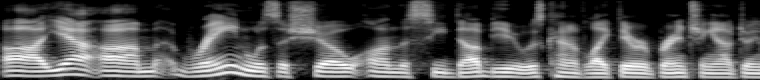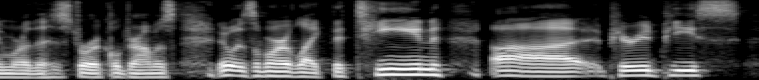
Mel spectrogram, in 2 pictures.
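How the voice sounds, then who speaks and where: A man's voice: medium pitch, moderate pace, few pauses, no echo, clean studio sound. A man co-hosting a podcast, chatting casually and hesitating often with fillers. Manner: hesitant, lots of uhs. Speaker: podcast co-host. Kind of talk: casual chat.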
